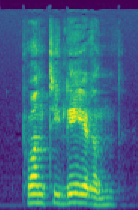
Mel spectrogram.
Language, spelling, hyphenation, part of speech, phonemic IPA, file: Dutch, pointilleren, poin‧til‧le‧ren, verb, /ˌpʋɑn.tiˈleː.rə(n)/, Nl-pointilleren.ogg
- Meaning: to paint in the pointillé technique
